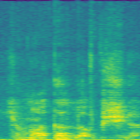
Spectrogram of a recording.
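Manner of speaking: faint bedtime whisper. Pretend. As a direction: breathe it like a lullaby. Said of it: "sent him to sleep".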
